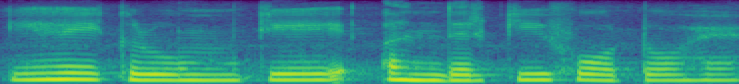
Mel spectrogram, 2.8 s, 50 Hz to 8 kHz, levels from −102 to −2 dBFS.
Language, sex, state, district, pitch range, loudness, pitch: Hindi, female, Himachal Pradesh, Shimla, 200-220 Hz, -16 LUFS, 210 Hz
